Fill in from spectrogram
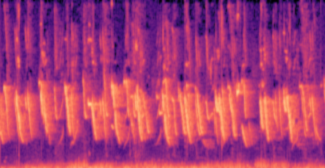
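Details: A noisy group of saffron finches at a feeder gives steady, rapid, high chirps, nearly three a second, that blend into an unbroken sharp chatter.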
